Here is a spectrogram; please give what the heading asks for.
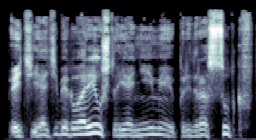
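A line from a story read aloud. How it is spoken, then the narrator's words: Muttering. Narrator (Russian): пробормотал Василий Иванович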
